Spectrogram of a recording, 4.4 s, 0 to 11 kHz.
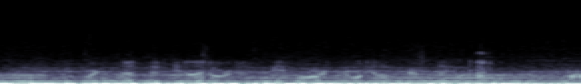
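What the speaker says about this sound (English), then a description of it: "We've got American 2177 and Airbus A321 coming in from San Francisco." An American Airlines Airbus A321 on landing approach, a steady jet engine roar with a faint whine, fairly close, with a voice talking over it.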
